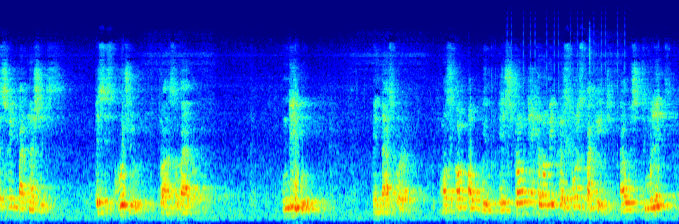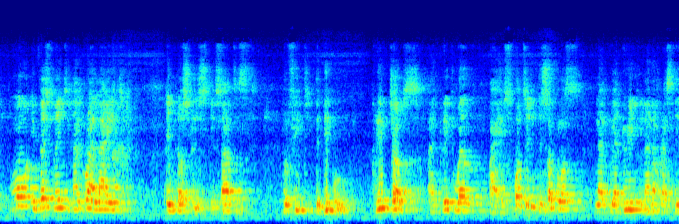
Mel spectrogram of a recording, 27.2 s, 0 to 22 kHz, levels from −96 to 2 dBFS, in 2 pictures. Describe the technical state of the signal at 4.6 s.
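At 4.6 s the signal is intact, with no dropout, clipping, glitch or other technical fault to be heard.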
